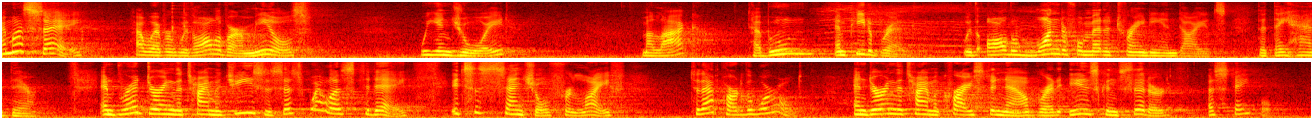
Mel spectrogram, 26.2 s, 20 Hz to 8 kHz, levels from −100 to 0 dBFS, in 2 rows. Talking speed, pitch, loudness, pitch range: 135 wpm, 200 Hz, -24 LUFS, 165-240 Hz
